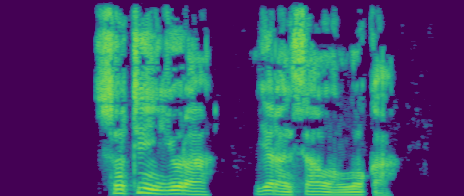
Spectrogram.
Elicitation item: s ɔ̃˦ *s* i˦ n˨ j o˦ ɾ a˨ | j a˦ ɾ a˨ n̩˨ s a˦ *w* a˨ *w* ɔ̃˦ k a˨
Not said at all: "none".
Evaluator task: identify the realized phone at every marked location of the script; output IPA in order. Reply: t, w, w

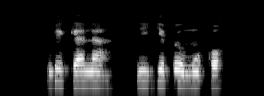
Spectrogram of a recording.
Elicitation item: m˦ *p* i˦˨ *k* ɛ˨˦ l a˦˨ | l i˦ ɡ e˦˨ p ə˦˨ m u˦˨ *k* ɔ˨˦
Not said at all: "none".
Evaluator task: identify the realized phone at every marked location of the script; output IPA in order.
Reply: b, k, k

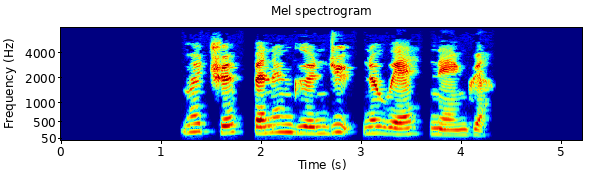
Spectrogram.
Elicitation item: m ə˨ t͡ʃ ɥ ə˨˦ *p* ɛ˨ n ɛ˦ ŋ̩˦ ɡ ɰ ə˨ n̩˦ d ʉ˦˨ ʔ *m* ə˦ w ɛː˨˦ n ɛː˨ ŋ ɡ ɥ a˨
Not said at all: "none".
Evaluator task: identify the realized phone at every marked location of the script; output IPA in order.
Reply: p, n

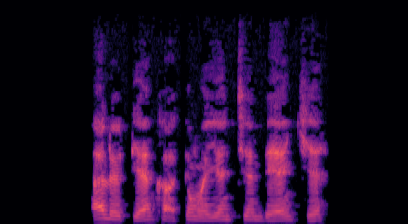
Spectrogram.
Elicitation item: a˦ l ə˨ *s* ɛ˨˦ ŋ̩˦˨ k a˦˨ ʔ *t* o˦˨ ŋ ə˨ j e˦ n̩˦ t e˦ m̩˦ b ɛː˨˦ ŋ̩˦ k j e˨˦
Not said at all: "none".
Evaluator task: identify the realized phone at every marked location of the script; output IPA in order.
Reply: t, t

